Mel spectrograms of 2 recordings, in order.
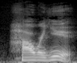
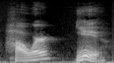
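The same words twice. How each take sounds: First: "How are you" linked with a w glide; connected speech. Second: Slow "How are", pause, then "you"; broken-down demo. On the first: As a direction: run "How are you" together, weak are. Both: Shown as a demonstration. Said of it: "In order to connect how and er".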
